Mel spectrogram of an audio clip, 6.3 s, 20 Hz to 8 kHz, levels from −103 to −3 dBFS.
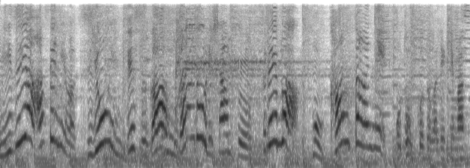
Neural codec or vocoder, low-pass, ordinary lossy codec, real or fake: vocoder, 44.1 kHz, 128 mel bands, Pupu-Vocoder; 7.2 kHz; none; fake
